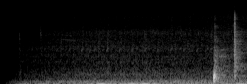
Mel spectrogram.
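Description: Rural King RK37 compact tractor's diesel engine running steadily at a low, even throb, fading in from silence at the very start.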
